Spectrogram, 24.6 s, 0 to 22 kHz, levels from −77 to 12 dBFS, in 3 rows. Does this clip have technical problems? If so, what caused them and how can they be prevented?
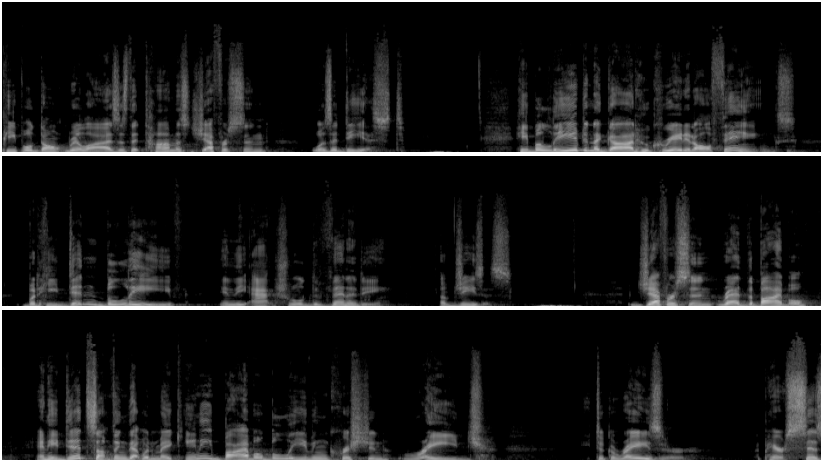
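No, nothing in this speech recording calls for a cause or a fix.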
